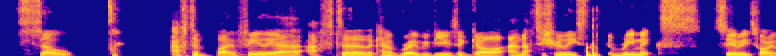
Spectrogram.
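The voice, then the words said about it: Northern English accent. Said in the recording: “I'm really glad I've got a northern accent”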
